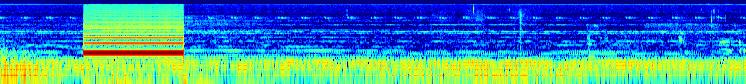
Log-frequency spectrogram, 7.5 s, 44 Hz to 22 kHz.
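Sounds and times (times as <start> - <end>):
electronic beep of a WhatsApp call ringing tone: 0.8 - 1.9.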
